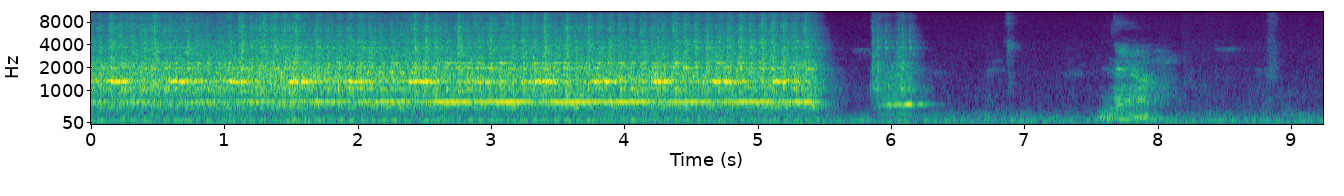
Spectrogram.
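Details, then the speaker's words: Sewing machine quilting a Christmas quilt, with too much bounce (owner suspects something too loose) and a not-normal sound, cause unknown. Fast, even stitching clatter over a steady hum for about five seconds, then stops. Abnormal running noise with excessive bounce. "I don't know if you could see that there's a lot of bouncing. So, I need to figure that out, which means something is too loose. Like, it's supposed to bounce, but there's too much bounce. One. Two, it is making a sound that my machine is making a sound that is not normal sound."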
